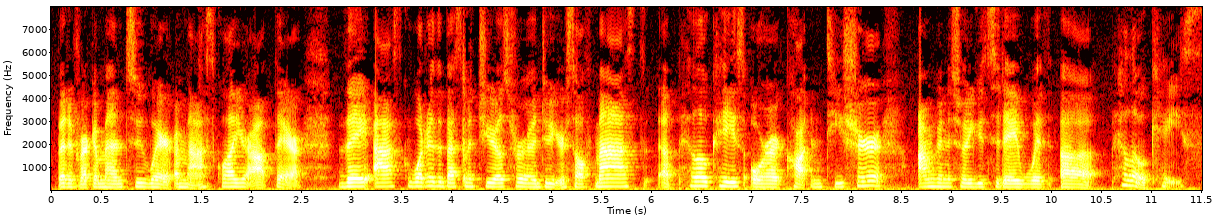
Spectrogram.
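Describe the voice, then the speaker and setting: A woman's voice: low voice, normal speed, pushed and bright. A young woman, a nursing student, chatting casually to camera with lots of fillers, her voice wearing thin from talking. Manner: chatty and rambling, many fillers. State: losing her voice.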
